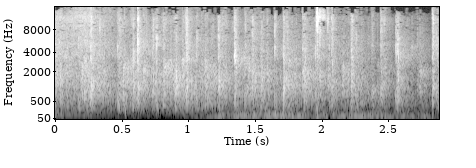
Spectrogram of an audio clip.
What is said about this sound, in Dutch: Nou, dat is heel mooi. Een applaus in ieder geval voor 100 jaar.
